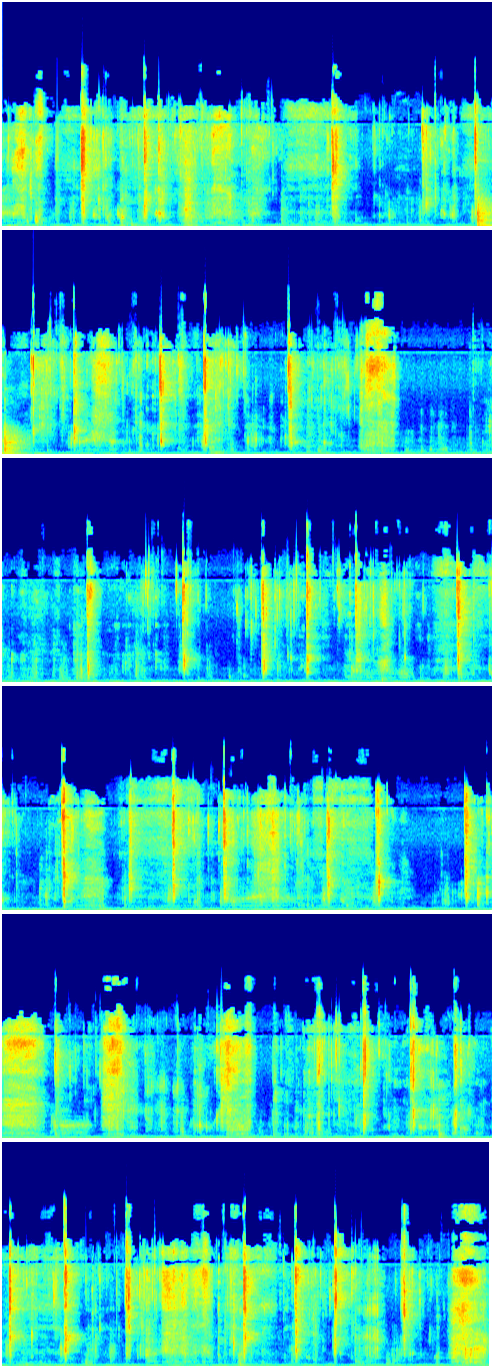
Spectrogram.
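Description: Wet, smacking chewing of mouthfuls of mutton curry and rice, with many small clicks and squishes as fingers work the rice into the gravy, over a low steady hum. One louder knock about five seconds in.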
